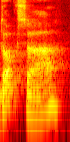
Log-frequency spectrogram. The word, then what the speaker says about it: doxa: And doxa is appearance, or doxa means, well, appearance is the word. Doxa is a good word. It's one of the few with a short A ending.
